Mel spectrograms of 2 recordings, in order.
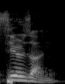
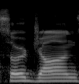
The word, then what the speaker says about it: Sirjan: My mom, the original way to pronounce it is Sirjan. Sirjan. Sirjan. It means the creator of the universe. In But it's like Sanskrit. spelled the same way, the way she says it, and the way Yeah. the American is just pronounced differently. Like in school, I got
